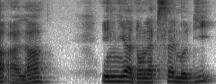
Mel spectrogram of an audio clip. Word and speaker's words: Allah: la salle me dit il doit bien prononcer prononcer le Hamza du mot Allah et prolonger la livre qui précède le a qu'il prenne garde d'aller trop vite de manière à ne pas prononcer Allah Allah ou Allah Allah il n'y a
